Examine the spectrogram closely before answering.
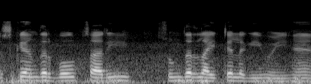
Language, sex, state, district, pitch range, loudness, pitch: Hindi, female, Punjab, Fazilka, 155-175 Hz, -18 LUFS, 170 Hz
